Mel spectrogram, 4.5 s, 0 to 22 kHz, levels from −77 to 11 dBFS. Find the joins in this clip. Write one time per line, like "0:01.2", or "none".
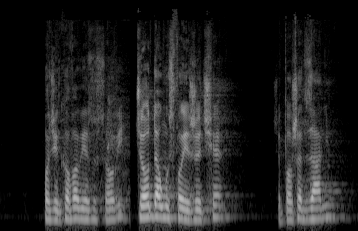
0:01.6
